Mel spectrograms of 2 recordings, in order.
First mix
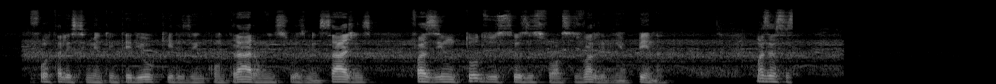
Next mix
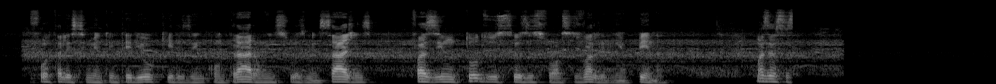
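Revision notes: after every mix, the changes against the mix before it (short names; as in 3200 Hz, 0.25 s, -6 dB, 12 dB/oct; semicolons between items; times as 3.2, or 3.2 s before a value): background: remove air absorption 87 m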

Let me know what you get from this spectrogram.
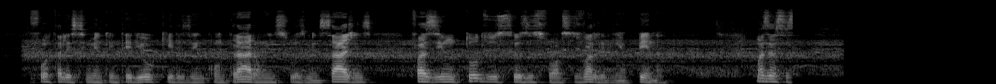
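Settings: background: remove synth low-pass 4500 Hz, resonance Q 2.4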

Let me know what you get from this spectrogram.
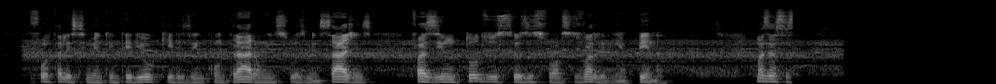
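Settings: none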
